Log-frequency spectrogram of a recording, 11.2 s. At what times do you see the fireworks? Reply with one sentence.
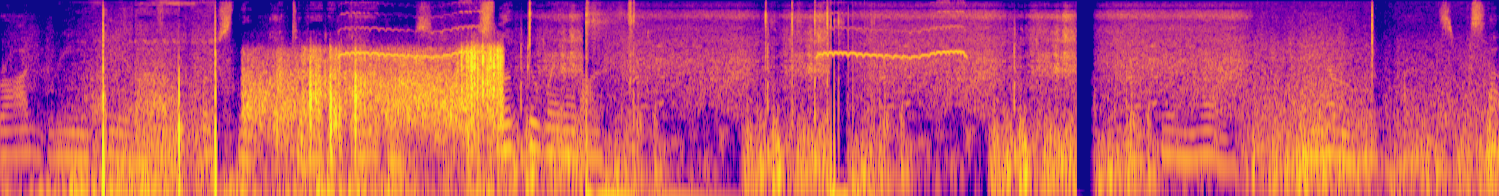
The fireworks can be heard from 0.5 to 6.7 s.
